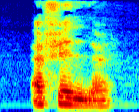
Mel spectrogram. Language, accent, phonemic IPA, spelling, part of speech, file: French, Canada, /a.fil/, affile, verb, LL-Q150 (fra)-affile.wav
- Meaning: inflection of affiler: 1. first/third-person singular present indicative/subjunctive 2. second-person singular imperative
